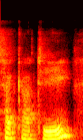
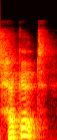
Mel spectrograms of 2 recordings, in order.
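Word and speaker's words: Hecate: the goddess herself now there are several different ways to pronounce her name the more correct Greek version is heati uh I grew up with kind of the Shakespeare version which is heckit so that's what I tend to say but hey you do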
